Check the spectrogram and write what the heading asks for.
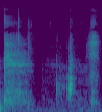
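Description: A person's breath: a noisy exhale trailing off after speech, then quiet with a faint tap, and a short intake of breath near the end.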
